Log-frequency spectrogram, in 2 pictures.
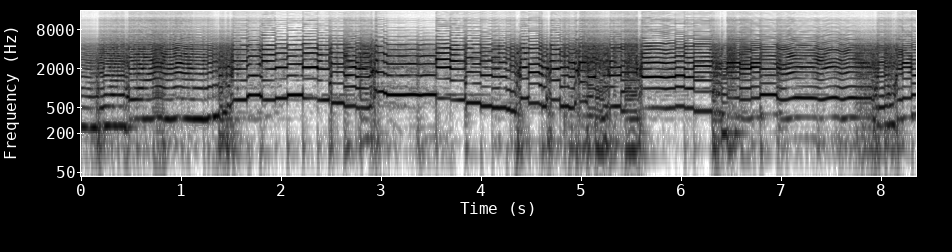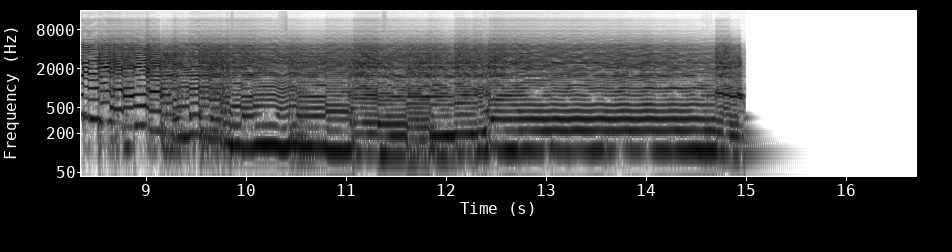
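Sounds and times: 
high gain lead guitar: 0.0s - 15.2s.

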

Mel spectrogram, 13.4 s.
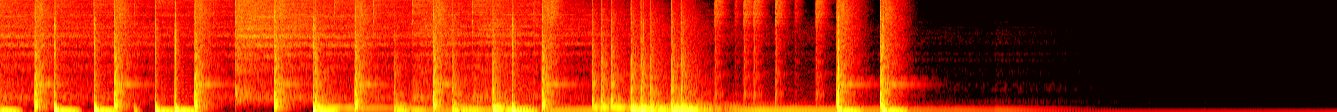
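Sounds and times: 
Roland SPD 20 PRO electronic drum kits: 0.0s - 9.2s.

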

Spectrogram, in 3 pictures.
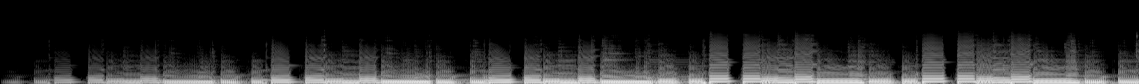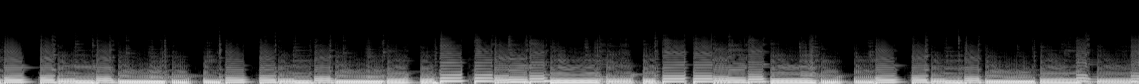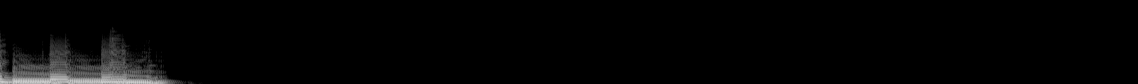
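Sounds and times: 
Fender amp with more overdrive: 1.2s - 24.4s.

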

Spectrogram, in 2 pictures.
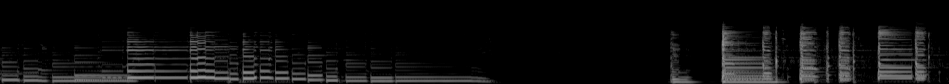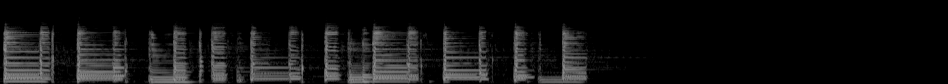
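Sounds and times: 
EHX 5150 clean electric guitar DI out: 0.0s - 5.0s, 6.7s - 15.6s.

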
